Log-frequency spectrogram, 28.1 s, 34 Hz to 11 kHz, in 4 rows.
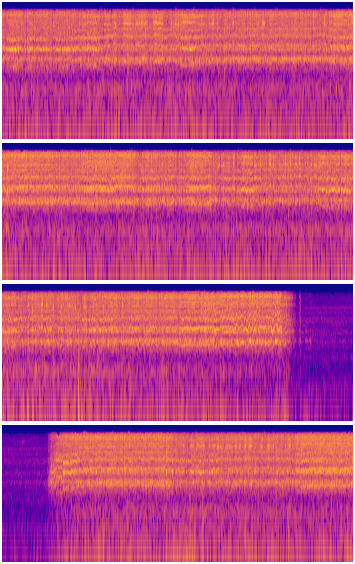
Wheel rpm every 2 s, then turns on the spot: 200, 230, 230, 230, 220, 220, 220, 220, 230, 160, 10, 180, 230, 220.
none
